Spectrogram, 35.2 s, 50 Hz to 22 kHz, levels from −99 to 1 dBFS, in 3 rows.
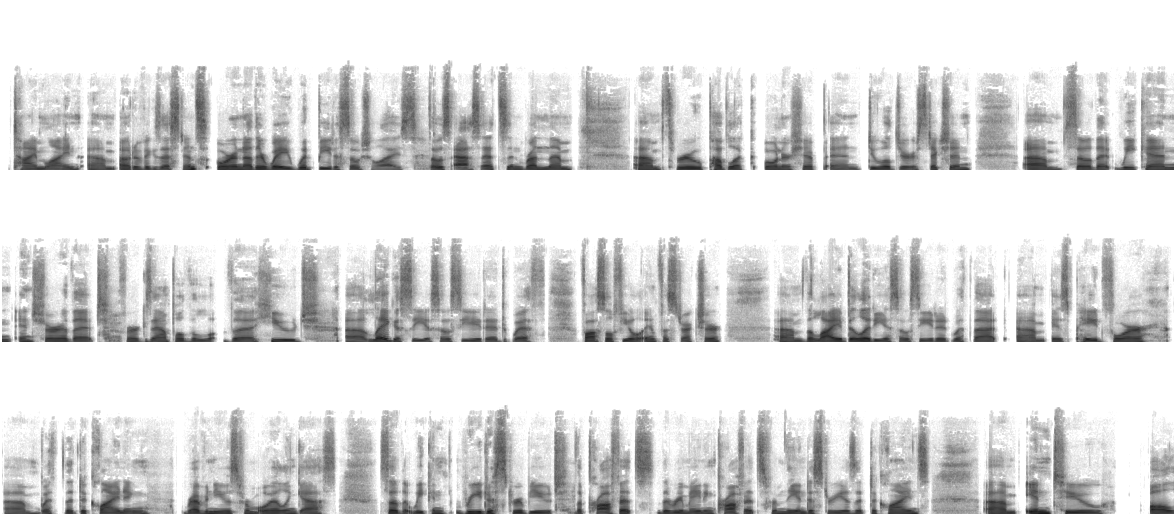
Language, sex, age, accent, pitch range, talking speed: English, female, 20-39, American, 165-185 Hz, 140 wpm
